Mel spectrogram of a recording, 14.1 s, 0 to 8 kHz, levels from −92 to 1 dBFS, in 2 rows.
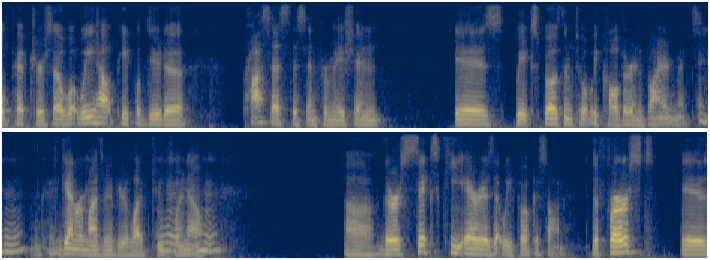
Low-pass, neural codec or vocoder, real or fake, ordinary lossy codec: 7.2 kHz; none; real; Opus, 16 kbps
